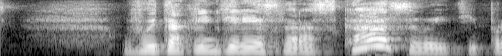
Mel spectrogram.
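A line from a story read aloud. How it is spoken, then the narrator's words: Husky female voice. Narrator (Russian): произнесла она своим хрипловатым голосом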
